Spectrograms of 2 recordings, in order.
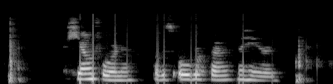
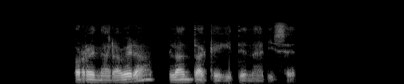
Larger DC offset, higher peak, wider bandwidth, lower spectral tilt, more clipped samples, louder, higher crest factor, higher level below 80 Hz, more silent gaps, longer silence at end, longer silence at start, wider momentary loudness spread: neither; first, -2 dBFS vs -10 dBFS; first, 11 kHz vs 7.6 kHz; about the same, -5.5 dB/octave vs -5.5 dB/octave; neither; first, -17 LUFS vs -27 LUFS; about the same, 16 dB vs 18 dB; first, -48 dBFS vs -70 dBFS; second, none vs 1.56-1.68 s; second, 0.3 s vs 1.1 s; second, 0.1 s vs 0.75 s; first, 16 LU vs 13 LU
